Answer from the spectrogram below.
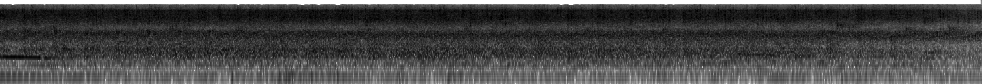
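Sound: audience applause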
